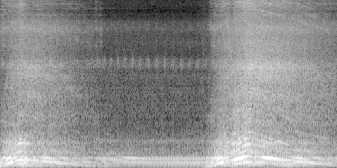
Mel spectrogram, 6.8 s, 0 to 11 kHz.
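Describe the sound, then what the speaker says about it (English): A Chevrolet C5 Corvette engine is blipped twice, each sharp rev rising and falling back to a rumbling idle in between, loud and close with no talk. "Let's just blip this real quick, make sure it doesn't misfire."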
